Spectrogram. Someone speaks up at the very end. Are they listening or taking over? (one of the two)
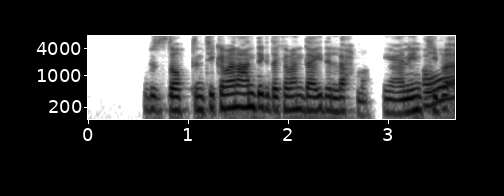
listening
